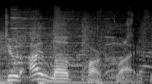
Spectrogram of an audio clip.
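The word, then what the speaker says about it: Parklife: Like say it like pork. – Park Life.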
